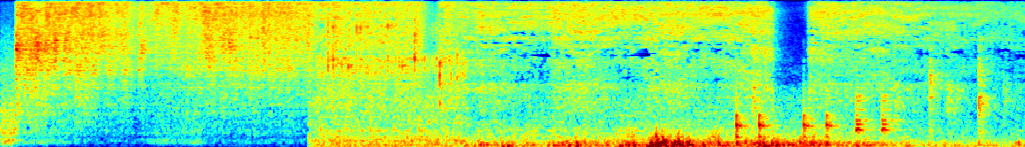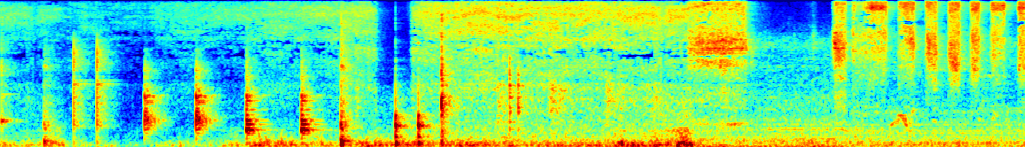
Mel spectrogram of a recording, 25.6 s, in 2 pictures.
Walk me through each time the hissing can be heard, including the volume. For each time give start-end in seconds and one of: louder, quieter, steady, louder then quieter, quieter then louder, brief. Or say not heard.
0.0-25.5 quieter then louder.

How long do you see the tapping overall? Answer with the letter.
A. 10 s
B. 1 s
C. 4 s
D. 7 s
A.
